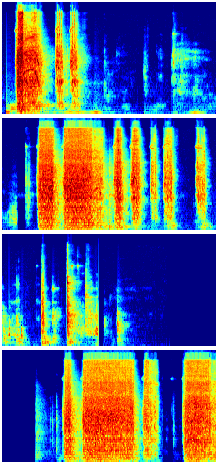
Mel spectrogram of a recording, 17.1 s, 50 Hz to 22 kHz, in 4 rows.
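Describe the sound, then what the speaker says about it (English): A ratchet with a 17 mm socket works axle bolts loose on a 2000 Chevy Silverado 1500 during CV axle replacement, in loud, close bursts of rapid clicking separated by near-silent pauses. "You're gonna grab your 17 millimeter and start taking them out."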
